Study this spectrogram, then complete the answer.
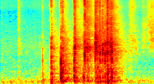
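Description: Tarot cards being shuffled by hand, a quick run of crisp riffling flutters that builds into a dense burst and then trails off, close and fairly soft with no talk.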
